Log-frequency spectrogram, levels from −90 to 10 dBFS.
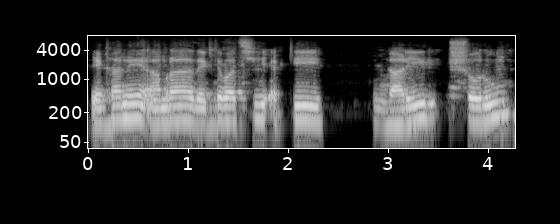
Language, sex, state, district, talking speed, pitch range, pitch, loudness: Bengali, male, West Bengal, Purulia, 110 wpm, 130-150 Hz, 140 Hz, -13 LUFS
